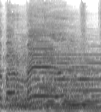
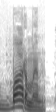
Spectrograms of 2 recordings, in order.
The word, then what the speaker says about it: бармен: Братишка бармен, налей немного текилы. Она меня так убила. – Но правильно все-таки бармен. Нужно посвятить этому замечательному человеку еще пару песен с правильным ударением, и тогда все заговорят грамотно.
